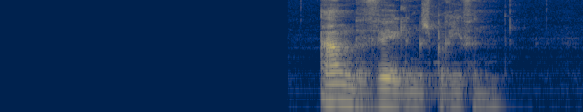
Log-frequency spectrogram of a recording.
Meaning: plural of aanbevelingsbrief
- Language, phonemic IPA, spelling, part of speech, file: Dutch, /ˈambəvelɪŋzˌbrivə(n)/, aanbevelingsbrieven, noun, Nl-aanbevelingsbrieven.ogg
